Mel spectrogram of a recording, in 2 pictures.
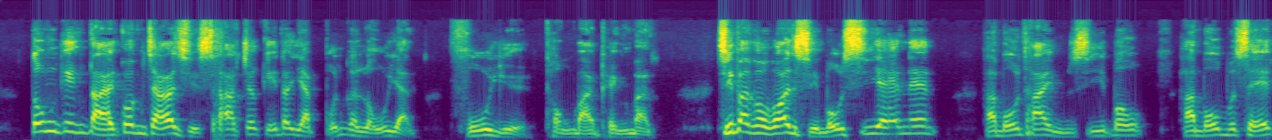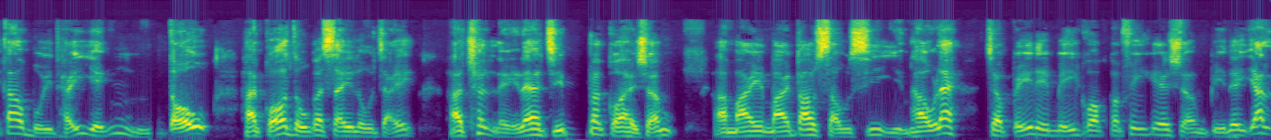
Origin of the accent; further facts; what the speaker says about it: Hong Kong; 对于我哋香港人，我讲句凉薄啲，系全无关系。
